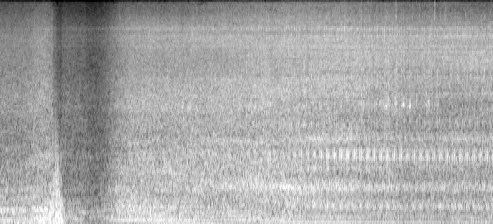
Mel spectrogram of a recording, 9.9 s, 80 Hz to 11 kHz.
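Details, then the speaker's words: 2005 VW New Beetle TDI turbo-diesel at idle: harsh grinding, hissy rasp from the serpentine belt drive returns when the A/C is switched back on. Caused by a bent alternator shaft and a weak original tensioner pulley, cured by replacing both. "so it's completely off you can see the pulley system down there is not spinning so it's off I don't hear the grinding anymore I'm going to turn it back on there it goes"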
